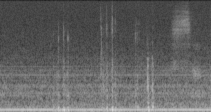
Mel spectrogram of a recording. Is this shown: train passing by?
no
